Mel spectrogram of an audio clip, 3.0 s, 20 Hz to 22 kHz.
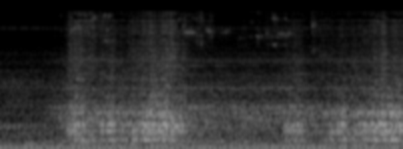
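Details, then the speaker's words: Mill City 500 gram coffee roaster (North TJ066): low motor hum with a rasping squeak and grinding about every 1.5 seconds as the drum turns, from worn front and back drum bearings; drum also touching because the bearing screws are loosened. "But you can hear the squeaking noise that's going on. It's on both the front and the back bearings."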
